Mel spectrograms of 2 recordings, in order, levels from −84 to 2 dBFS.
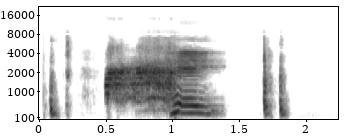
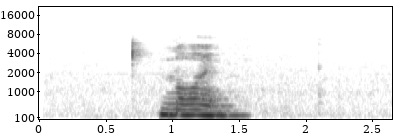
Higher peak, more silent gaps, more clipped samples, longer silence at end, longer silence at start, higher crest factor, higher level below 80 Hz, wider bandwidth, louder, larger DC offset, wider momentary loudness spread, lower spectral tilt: first, -2 dBFS vs -10 dBFS; neither; neither; second, 0.4 s vs 1.1 s; second, 0.1 s vs 0.7 s; about the same, 14 dB vs 16 dB; first, -66 dBFS vs -74 dBFS; first, 7.8 kHz vs 6.2 kHz; first, -11 LUFS vs -23 LUFS; neither; about the same, 20 LU vs 20 LU; second, -3 dB/octave vs -8.5 dB/octave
